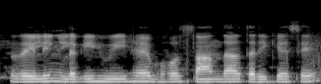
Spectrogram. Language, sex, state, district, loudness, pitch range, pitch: Hindi, male, Chhattisgarh, Raipur, -16 LUFS, 125-130 Hz, 130 Hz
